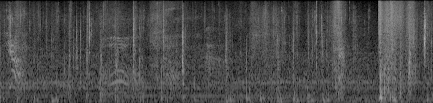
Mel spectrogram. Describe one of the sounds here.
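Heavy footsteps thud quickly on wooden planks.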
